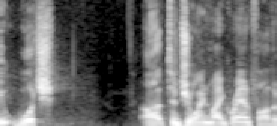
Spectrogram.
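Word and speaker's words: Łódź: grandmother trying to get to which or as we might pronounce it ludge poland the polls say which uh to join my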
